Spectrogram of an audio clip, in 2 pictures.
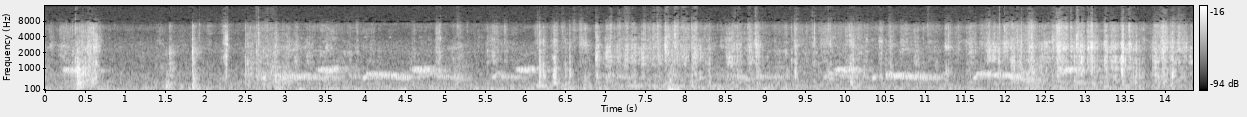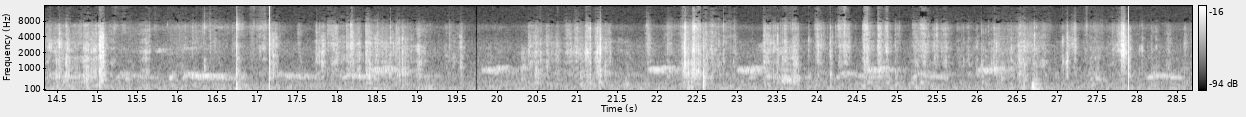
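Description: A bird calling in short, low phrases repeated again and again, over faint rustling and a few sharp clicks from hands pressing potting soil and handling leaves in a plastic pot.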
